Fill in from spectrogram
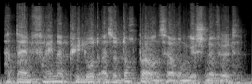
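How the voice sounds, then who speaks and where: A man's voice: on the low side, fast talker, background noise, natural voice. A man playing a stern space guardian in a science fiction audio drama, firm and commanding. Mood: stern, suspicious. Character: stern male space guardian enforcing a planet's quarantine.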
